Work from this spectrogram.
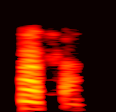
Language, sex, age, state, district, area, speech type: Kannada, male, 30-45, Karnataka, Shimoga, urban, conversation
